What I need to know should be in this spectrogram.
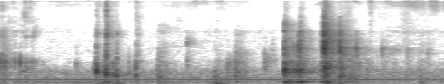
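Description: A lid clinks onto a glass pot.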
